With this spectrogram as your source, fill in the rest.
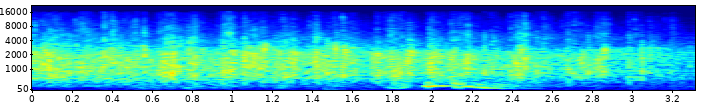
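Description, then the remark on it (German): Steady, dense applause from a large crowd of Bayern football fans, a continuous loud wash of clapping with a faint voice briefly rising underneath. “Da, da klatschen die Bayern-Fans hier, das versteht wir auch.”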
